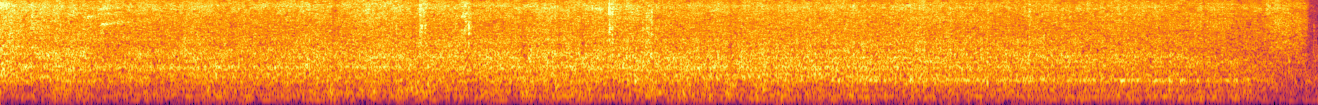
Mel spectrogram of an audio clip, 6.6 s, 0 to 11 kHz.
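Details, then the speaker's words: 2014 Audi Q7 TDI turbo diesel, about 180,000 miles, test drive after oil cooler and intake-valley reseal for a coolant/oil leak with a new belt: steady rising rush under hard acceleration with a faint building turbo whistle, smooth and even; healthy. "Oh, it's got that turbo pull. Drives like butter."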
